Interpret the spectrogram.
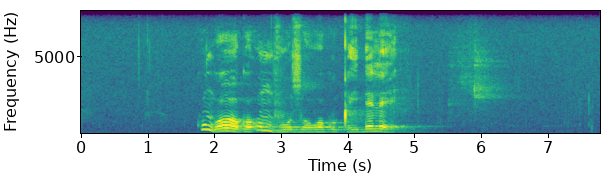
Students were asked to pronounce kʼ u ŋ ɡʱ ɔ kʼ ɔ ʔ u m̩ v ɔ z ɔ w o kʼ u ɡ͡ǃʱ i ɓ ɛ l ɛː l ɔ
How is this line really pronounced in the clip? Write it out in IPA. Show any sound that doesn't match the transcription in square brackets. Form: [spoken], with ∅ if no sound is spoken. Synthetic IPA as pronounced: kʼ u ŋ ɡʱ ɔ kʼ ɔ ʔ u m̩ v [u] z ɔ w o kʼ u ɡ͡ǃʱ i ɓ ɛ l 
